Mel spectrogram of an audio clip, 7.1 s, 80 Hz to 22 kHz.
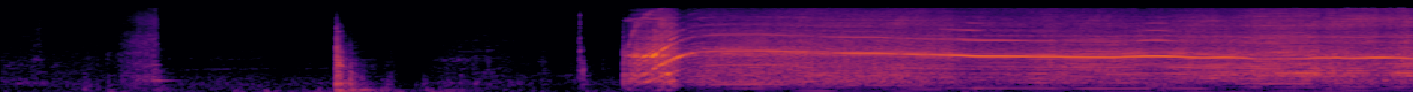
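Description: A few faint handling clicks, then about three seconds in a Metabo 36-volt cordless rear-handle circular saw starts up and makes a 45-degree bevel cut through a board. Its steady whine sinks slowly in pitch as the blade works through the wood.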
